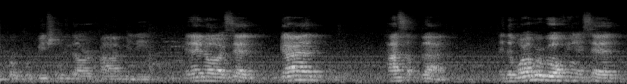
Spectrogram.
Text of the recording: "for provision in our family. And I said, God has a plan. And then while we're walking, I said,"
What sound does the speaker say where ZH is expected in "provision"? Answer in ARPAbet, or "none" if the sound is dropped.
SH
